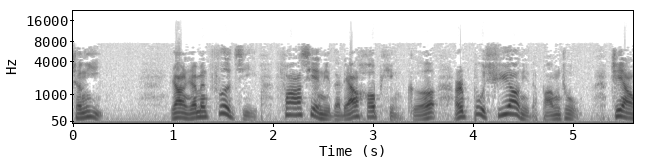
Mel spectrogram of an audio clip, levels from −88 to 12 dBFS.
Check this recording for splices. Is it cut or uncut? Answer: cut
